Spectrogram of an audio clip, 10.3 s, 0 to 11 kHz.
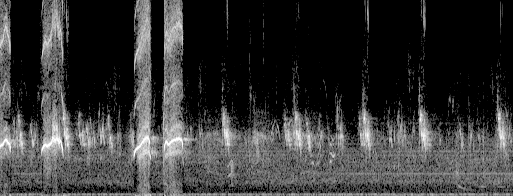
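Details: Osprey at the Dunrovin Ranch nest on 5 August 2016: a few loud, rising whistled calls early on, followed by a long sequence of quiet, spaced chirps.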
